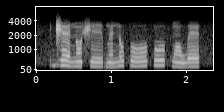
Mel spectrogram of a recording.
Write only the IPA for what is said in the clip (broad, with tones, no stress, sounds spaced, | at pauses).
d͡ʒ ɛ˦˨ n ɔ̃˧ ʃ eː˨ b ɛ̃˨ n o˦ p oː˨˦ k͡p oː˦ ɡ͡b ɔ̃˨ w ɛ˧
